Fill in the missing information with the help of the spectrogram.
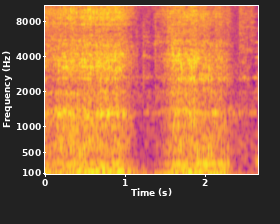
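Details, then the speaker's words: Woman described as the UK's loudest snorer, reportedly measured at about 111.6 decibels, louder than a jet engine, and woken three to five times a night: loud, rough, low rattling snores over two breaths with a brief pause; heavy snoring. "for anyone over there in America who could snore louder I can be woken up three four five times a night bad times what killed when it was measured in decibels they said it was 100 11.6 a jet engine is less than that"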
